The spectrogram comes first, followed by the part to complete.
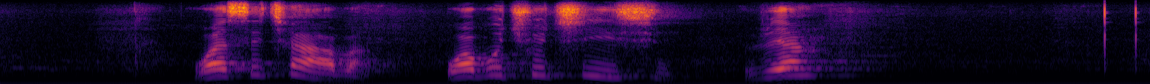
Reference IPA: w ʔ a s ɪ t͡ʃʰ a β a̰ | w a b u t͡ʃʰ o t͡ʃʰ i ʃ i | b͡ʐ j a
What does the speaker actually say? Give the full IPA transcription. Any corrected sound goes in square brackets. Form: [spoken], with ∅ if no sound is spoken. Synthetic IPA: w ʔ a s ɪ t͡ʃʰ a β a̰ | w a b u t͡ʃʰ [u] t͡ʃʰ i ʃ i | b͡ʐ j a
